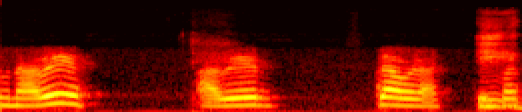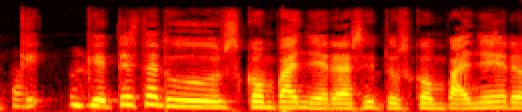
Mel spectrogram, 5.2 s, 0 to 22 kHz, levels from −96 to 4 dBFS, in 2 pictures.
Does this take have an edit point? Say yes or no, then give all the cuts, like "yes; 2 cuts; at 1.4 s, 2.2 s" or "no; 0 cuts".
yes; 2 cuts; at 1.9 s, 3.4 s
